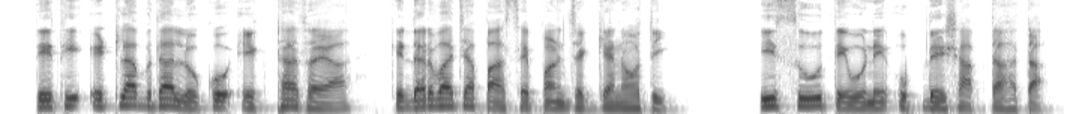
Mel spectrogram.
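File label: gu ulb mrk, Gujarati; mrk 2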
